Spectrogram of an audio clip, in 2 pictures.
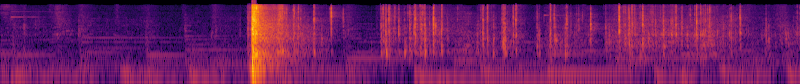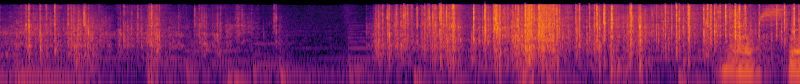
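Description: A large plastic surprise egg snaps open with one sharp crack about a second in. Then foil candy packets rustle and crinkle as they are handled, loudest near the end.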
